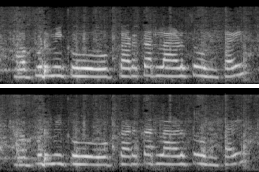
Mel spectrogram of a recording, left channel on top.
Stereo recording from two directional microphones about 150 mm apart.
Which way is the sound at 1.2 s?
15° left (ahead or behind).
